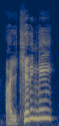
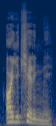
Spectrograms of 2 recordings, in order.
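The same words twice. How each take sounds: First: High, disbelieving are you kidding me; outraged disbelief at the contract; incredulous. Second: Said in the usual way. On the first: Real, not acted. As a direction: throw the question up in disbelief. Incredulous rant about contract.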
